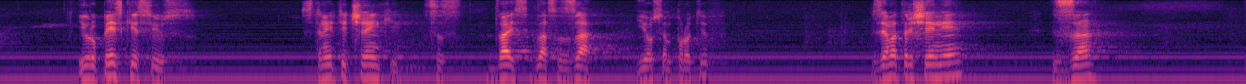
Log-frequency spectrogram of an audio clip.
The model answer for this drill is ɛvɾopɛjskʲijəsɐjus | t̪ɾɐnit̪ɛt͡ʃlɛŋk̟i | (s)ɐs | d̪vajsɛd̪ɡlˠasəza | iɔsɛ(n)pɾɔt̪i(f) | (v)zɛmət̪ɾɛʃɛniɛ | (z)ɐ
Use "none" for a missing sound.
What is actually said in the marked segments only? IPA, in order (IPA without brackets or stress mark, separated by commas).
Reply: s, m, f, v, z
